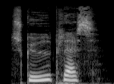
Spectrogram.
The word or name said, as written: skydeplads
